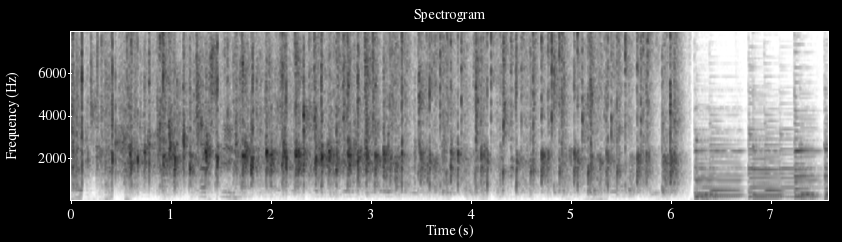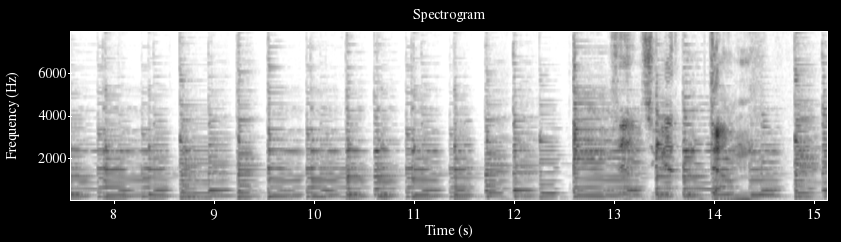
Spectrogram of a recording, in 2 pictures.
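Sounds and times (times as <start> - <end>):
audience applause: 0.0 - 6.2
tuneful music with clear pitched notes: 6.2 - 15.1.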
